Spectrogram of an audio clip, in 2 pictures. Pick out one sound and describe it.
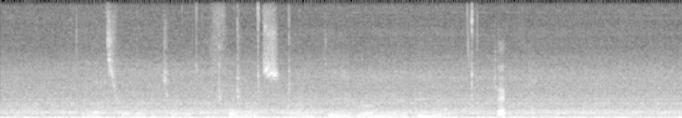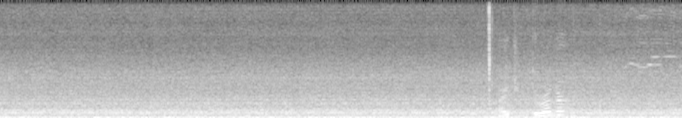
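A man speaks calmly through a headset intercom.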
